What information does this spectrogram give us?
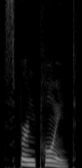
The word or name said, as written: spurnpoint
